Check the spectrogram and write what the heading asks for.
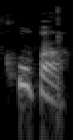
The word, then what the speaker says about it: Koopa: So, it's Koopa. Koopa. Yeah. If you got the accent, you put that on it, then it come out even better. Now, there you go.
